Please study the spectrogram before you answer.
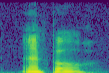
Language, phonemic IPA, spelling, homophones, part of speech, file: French, /pɔʁ/, porc, porcs / port / ports, noun, Fr-porc.ogg
- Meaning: 1. pork 2. pig 3. dirty pig, swine, contemptible person 4. pig; cop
